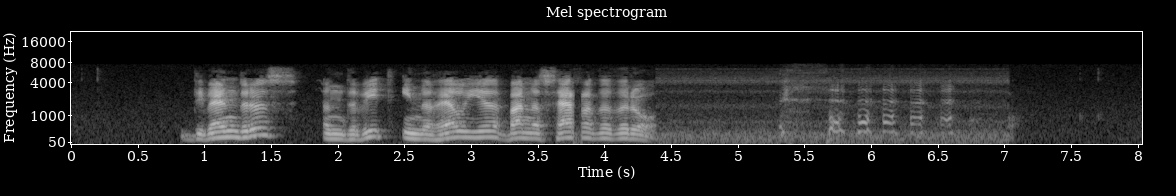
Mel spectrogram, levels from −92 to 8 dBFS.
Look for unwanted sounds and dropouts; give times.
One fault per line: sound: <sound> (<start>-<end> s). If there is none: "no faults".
sound: dropout (3.8-3.8 s)
sound: laugh (5.3-6.9 s)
